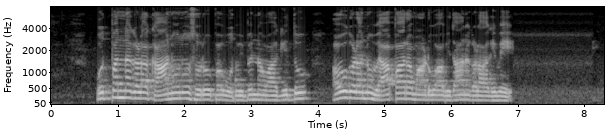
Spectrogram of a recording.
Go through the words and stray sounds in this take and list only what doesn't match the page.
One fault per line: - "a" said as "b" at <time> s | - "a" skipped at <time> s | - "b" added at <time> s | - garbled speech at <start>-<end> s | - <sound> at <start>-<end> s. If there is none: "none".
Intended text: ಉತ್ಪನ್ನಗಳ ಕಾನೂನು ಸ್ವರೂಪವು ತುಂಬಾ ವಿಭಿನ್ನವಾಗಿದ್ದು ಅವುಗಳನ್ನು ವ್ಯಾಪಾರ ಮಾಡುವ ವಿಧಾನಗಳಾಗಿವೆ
- "ತುಂಬಾ" skipped at 2.7 s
